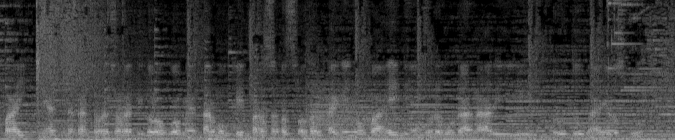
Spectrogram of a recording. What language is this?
Indonesian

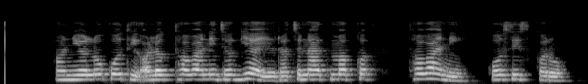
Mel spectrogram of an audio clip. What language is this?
Gujarati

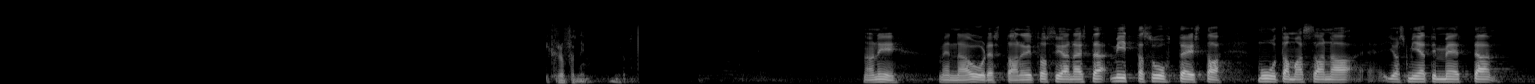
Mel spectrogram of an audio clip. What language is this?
Finnish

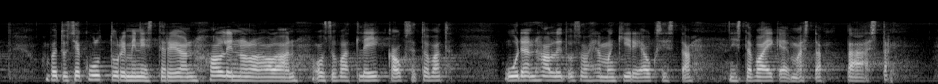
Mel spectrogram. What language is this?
Finnish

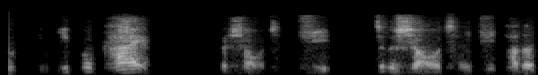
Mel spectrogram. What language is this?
Chinese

